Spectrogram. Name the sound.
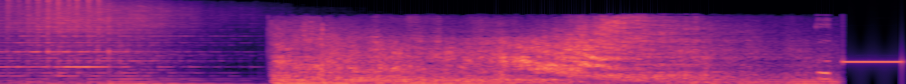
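fighter jets flying overhead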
